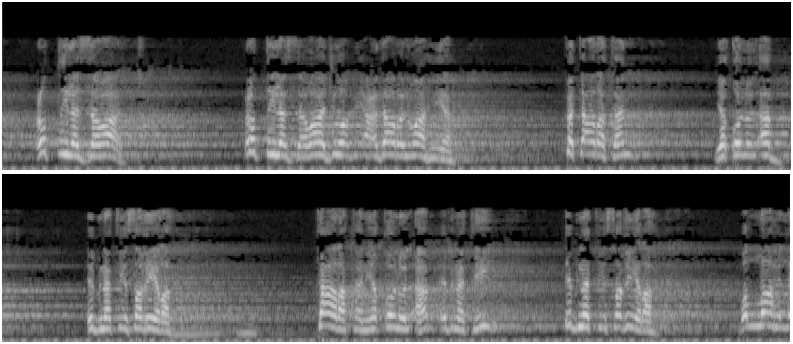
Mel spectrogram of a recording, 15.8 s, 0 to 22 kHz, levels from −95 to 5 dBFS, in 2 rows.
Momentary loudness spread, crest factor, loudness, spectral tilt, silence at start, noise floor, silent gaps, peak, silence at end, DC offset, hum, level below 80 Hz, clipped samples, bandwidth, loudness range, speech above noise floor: 20 LU; 16 dB; -22 LUFS; -4 dB/octave; 0 s; -44 dBFS; none; -6 dBFS; 0 s; 0.3%; none; -54 dBFS; under 0.1%; 10 kHz; 3 LU; 23 dB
